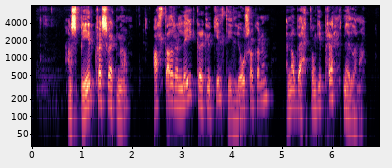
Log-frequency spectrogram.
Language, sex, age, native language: Icelandic, male, 40-49, Icelandic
